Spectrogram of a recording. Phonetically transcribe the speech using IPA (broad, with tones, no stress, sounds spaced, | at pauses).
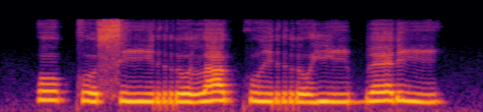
o˦ k ʊ˨˦ s iː˨ r ʊ˨ l a˦ kʷ i˨ r ʊ˨ j i˨ b ɛ˦ ɾ i˨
